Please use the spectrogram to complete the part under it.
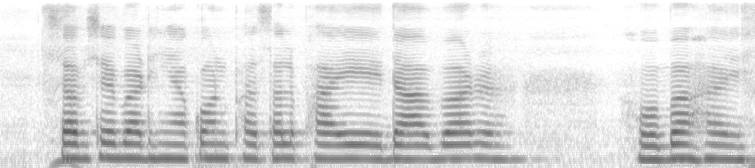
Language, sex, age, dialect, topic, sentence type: Magahi, female, 25-30, Central/Standard, agriculture, question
